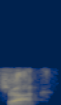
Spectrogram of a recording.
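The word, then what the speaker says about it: Strzok: Pronounced struck. Thank you, Elizabeth. Pete struck. Like the Z is unnecessary.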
